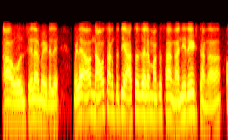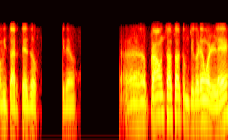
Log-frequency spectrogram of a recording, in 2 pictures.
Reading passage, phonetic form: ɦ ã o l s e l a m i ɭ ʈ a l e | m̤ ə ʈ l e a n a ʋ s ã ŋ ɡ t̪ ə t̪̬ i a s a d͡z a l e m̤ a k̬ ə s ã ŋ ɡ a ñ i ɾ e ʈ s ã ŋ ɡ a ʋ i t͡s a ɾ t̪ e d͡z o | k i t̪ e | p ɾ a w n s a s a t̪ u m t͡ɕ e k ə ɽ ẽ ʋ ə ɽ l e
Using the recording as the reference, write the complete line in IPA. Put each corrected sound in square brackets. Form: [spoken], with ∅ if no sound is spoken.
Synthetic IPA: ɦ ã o l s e l a m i ɭ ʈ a l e | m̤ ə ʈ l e a n a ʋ s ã ŋ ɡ t̪ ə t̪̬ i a s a d͡z a l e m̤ a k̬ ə s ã ŋ ɡ a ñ i ɾ e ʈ s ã ŋ ɡ a ʋ i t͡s a ɾ t̪ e d͡z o | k i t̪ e | p ɾ a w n s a s a t̪ u m t͡ɕ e k ə ɽ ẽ ʋ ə ɽ l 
